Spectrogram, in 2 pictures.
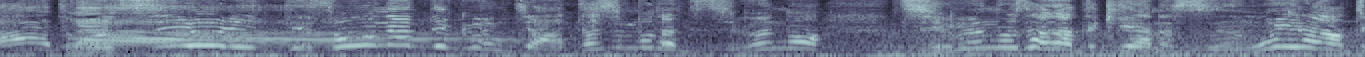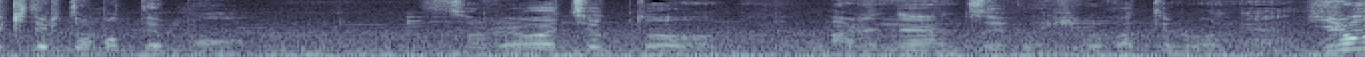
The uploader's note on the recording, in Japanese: ドスドライブ収録。ロードノイズゴメンね。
